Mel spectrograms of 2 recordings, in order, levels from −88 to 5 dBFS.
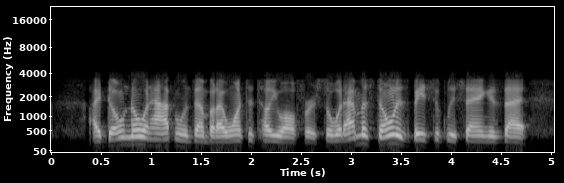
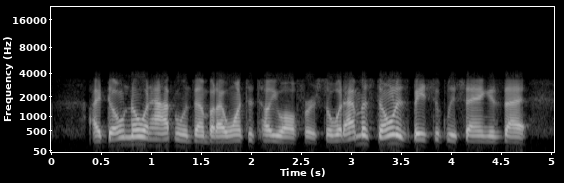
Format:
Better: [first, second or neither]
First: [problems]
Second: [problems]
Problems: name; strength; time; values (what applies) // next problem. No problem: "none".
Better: neither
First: phone-call audio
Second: phone-call audio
